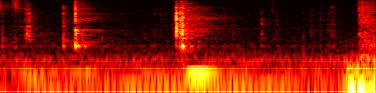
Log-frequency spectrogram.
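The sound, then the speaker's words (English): A paper clip, pushed through a hole drilled in a camera's label area, presses a small reset button, making several sharp little clicks at irregular intervals. It sounds fairly quiet over a low background hum, with no talking. “And they say if you drill in that area, which you can see I already did here, and then get the paper clip, you can, you kind of have to shimmy it around, but there's a button.”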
